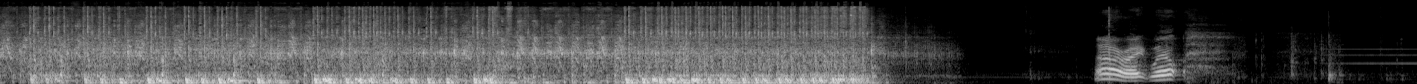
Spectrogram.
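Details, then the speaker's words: 2005 carbureted Kawasaki Brute Force V-twin with a freshly installed engine and a 2012 fuel-injected stator runs unevenly and stumbling with backfiring for about nine seconds, then dies. The wrong stator is the cause, after fresh gas and good spark plugs were ruled out. "I can show you what it's doing here I'll start it up here until show you hey got some back firing going on that's all it is"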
